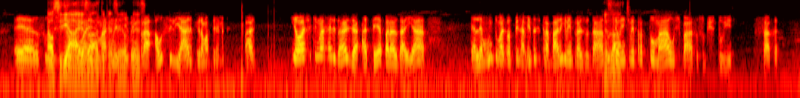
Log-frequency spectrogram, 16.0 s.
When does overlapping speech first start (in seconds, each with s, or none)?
1.0 s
